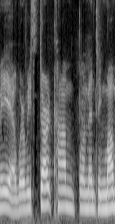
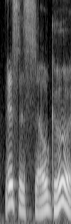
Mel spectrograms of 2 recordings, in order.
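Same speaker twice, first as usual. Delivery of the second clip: heavily sarcastic, dripping with sarcasm; 3 semitones lower than usual. Asking whether others can sense the sarcasm in their voice: heavily sarcastic. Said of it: "you can sense the sarcasm in my voice".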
